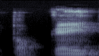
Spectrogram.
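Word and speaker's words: 時計: Ini tokei jam ya. Kalau kita lihat cara bacanya, ini to di sini dari toki ya, waktu. Kei di sini hakaru. Hakaru artinya mengukur. Jadi mengukur waktu.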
